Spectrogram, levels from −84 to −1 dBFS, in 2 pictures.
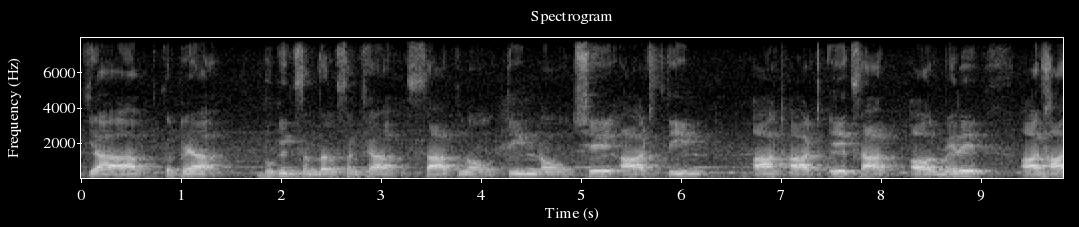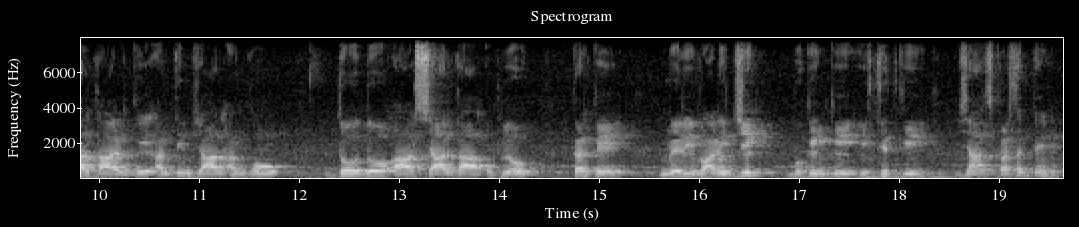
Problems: constant background noise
